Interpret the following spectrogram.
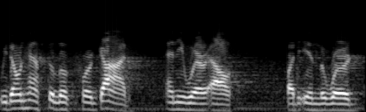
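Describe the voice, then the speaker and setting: Male interpreter of a sermon, very slow and halting, thin phone-like radio sound. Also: mid-range voice, fairly even intonation. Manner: measured, halting phrases with restarts. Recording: tinny old radio recording.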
